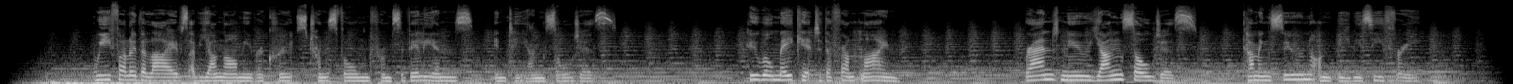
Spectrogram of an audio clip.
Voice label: Serious, Emotions, Informative, Promo, Army, RP ('Received Pronunciation'); Young Soldiers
